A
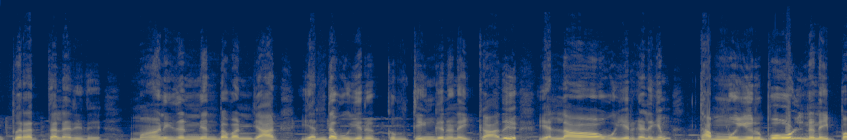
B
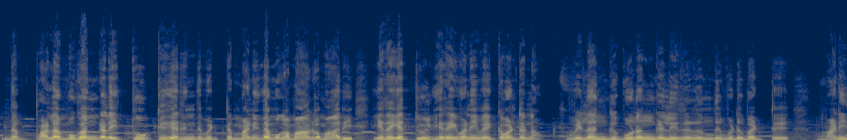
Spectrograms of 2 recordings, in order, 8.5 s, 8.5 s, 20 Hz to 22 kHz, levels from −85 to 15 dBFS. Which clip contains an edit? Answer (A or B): B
